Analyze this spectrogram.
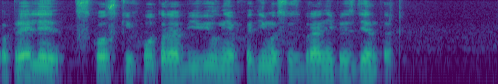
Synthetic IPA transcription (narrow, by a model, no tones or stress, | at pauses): vɐpɾʲelʲɪskot̪skʲijxut̪əɾɐbjɪvʲilˠnʲɪəpxɐdʲiməsʲtʲʊɪzbɾanʲɪjpɾʲɪzʲɪdʲe̞nt̪ə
